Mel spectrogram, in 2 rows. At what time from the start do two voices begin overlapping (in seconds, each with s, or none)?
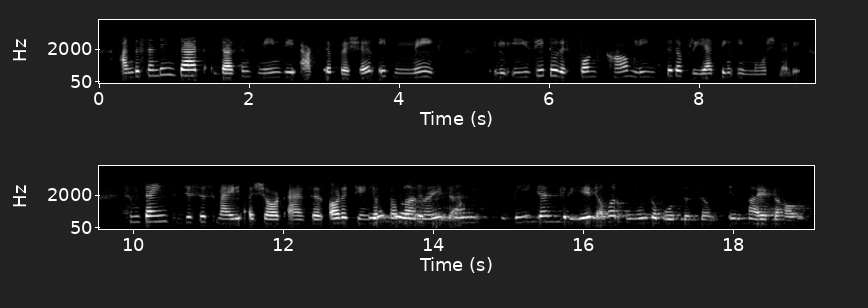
13.1 s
